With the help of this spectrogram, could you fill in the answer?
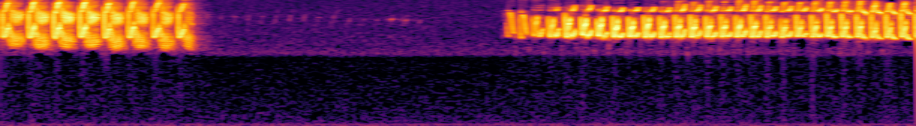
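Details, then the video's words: Grassland yellow finch (Sicalis luteola) singing a one-second buzzy trill, pausing, then a longer rapid trill of high repeated notes. "Misto Canto - Misto Llamado - Sonido! Cantando! - Grassland Yellow Finch Bird Song - Sicalis Luteola"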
